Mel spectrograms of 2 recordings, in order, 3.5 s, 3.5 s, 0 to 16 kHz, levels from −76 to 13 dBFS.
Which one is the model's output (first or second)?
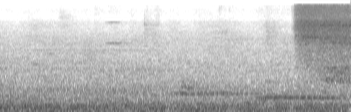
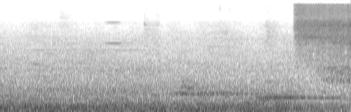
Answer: first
